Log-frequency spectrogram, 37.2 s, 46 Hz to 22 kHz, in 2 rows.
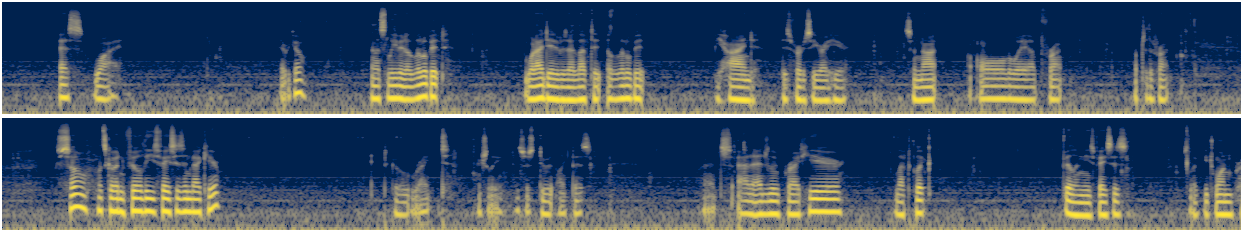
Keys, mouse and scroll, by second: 3.2 a, 3.7 click, 4.8 drag, 6.2 KP_5, 7.2 a, 8.0-8.3 middle drag, 8.6 a, 10.6 g, 11.8 Tab, 12.5 g, 13.1 Tab, 13.4 a, 14.5 g, 16.2 g, 17.7 a, 17.9-19.1 middle drag, 19.1-19.7 right drag, 19.7 Tab, 20.2 a, 20.4 a, 22.8 a, 25.8-27.4 middle drag, 28.3-30.5 middle drag, 29.4 a, 29.8 ctrl+r, 32.7 click, 33.4 a, 35.5 f, 36.1 a.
